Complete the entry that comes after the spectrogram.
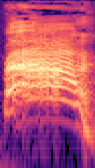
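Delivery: a short loud mock cry of a child; a playful fake howl of a crying kid; mock wail. Mimics a crying kindergartner.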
